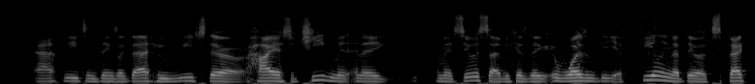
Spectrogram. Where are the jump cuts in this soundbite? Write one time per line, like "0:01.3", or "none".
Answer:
0:03.6
0:04.2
